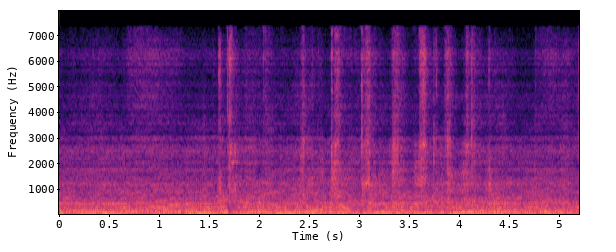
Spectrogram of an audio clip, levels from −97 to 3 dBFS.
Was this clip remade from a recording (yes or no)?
yes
